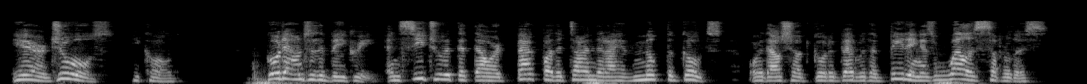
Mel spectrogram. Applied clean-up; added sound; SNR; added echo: classical method log-MMSE.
